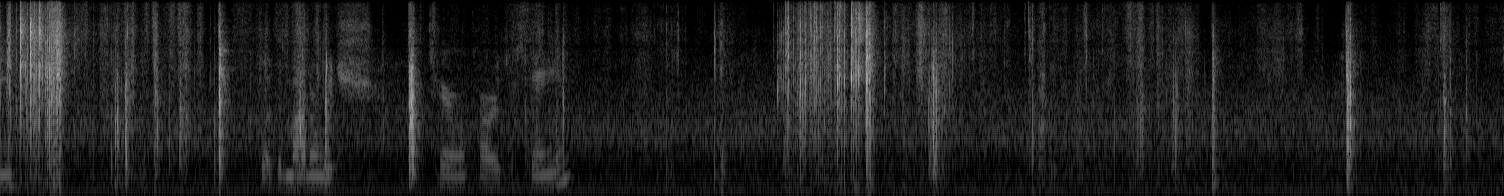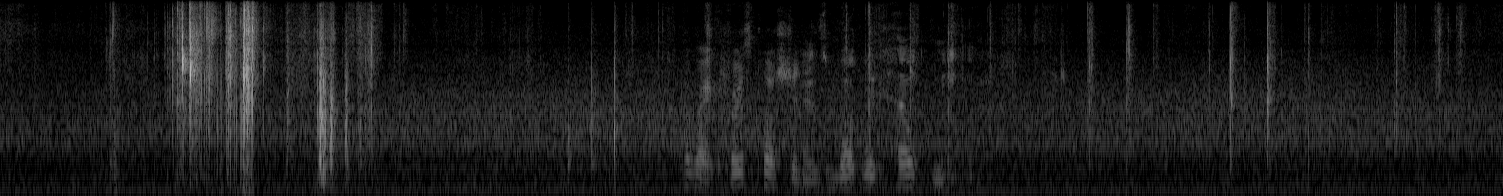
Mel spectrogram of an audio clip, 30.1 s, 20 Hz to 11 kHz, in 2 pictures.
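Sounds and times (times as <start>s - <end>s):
cards riffle shuffling: 0.0s - 3.5s, 5.1s - 15.2s, 16.0s - 19.2s, 23.6s - 29.9s
cards tapping and clicking: 20.6s - 21.7s.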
